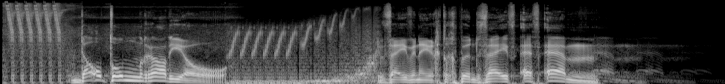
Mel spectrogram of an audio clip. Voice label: Jingle; Audio Fragmenten; Arkan Radio 2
